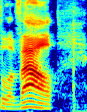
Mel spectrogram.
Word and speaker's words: Laval: i shouldn't be able to pronounce it not pronounce that i got family in laval so it's a little embarrassing it's laval and manitoba the manitoba moose which play in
